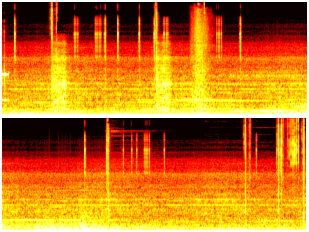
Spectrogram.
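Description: Short electronic clicks sound one after another.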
